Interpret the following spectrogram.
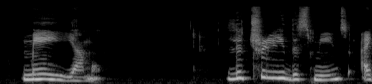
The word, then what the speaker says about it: me llamo: And the double L makes the sound ya. Like Y in Spanish.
